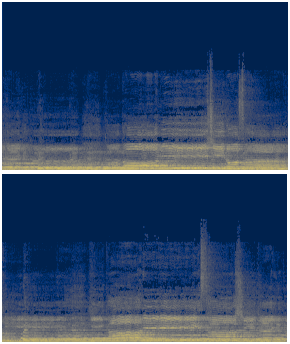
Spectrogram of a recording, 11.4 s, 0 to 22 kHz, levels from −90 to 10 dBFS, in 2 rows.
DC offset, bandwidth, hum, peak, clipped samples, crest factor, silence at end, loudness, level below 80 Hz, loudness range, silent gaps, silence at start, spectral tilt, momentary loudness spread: under 0.1%; 12 kHz; none; -2 dBFS; under 0.1%; 14 dB; 0 s; -16 LUFS; -38 dBFS; 2 LU; none; 0 s; -7 dB/octave; 4 LU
